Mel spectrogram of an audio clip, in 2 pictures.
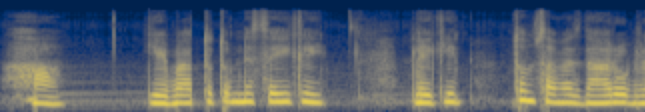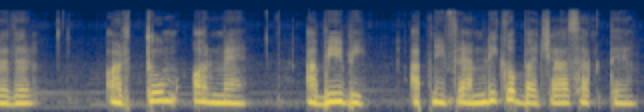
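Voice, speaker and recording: A calm elder brother, earnest and persuasive, as a woman voices him. The voice is pitched high. It has the feel of a storybook reading. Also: normal speed, dry recording, soft background music.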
